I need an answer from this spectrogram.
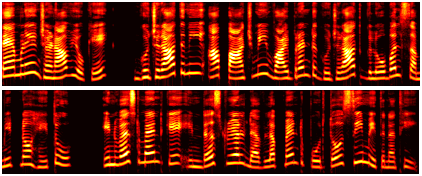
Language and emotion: Gujarati, neutral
